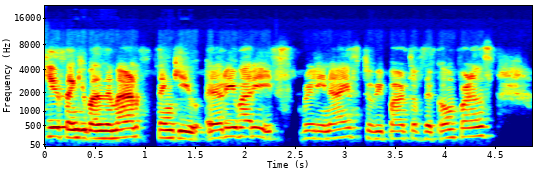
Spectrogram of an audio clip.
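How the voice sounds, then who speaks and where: The speech comes at a fairly quick pace in a Spanish accent, with fairly even intonation. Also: woman, medium pitch for a woman. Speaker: philosophy professor. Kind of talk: academic conference talk. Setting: video call.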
